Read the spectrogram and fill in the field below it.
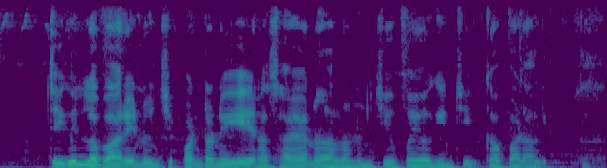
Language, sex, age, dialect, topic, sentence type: Telugu, male, 18-24, Telangana, agriculture, question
